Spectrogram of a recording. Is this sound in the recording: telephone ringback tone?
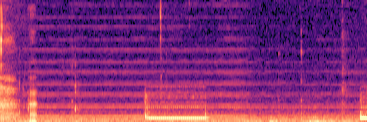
yes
